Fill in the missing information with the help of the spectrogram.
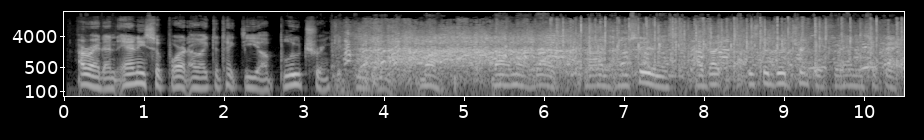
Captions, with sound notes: All right, on Annie support I like to take the, uh, blue trinket. *hysterical laughter from studio audience* No- *laughter continues* Nah, no guys... Nah, I'm serious. I like- It's the good trinket for Annie support.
